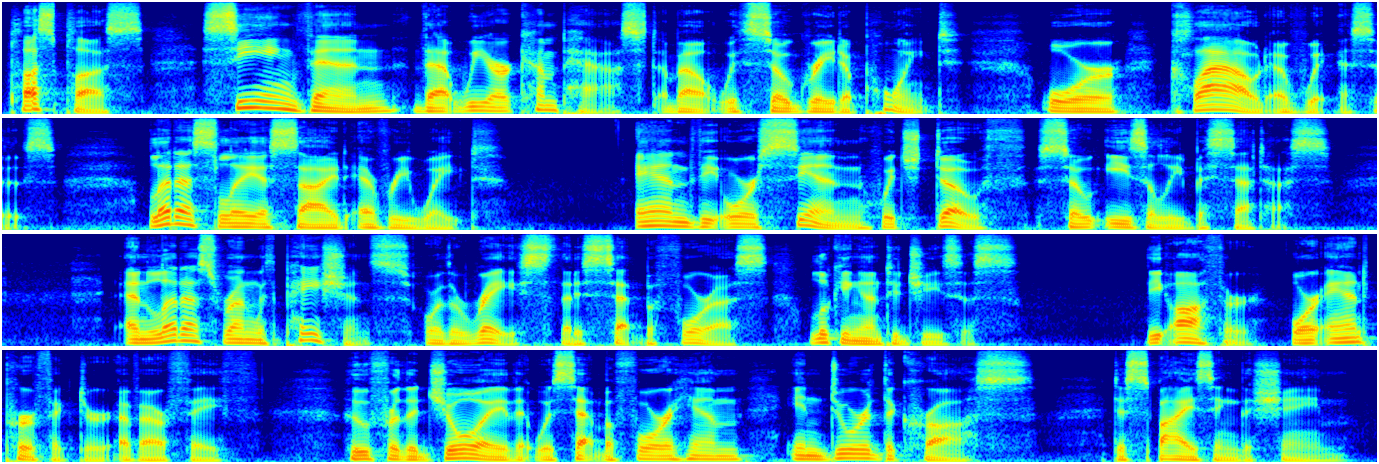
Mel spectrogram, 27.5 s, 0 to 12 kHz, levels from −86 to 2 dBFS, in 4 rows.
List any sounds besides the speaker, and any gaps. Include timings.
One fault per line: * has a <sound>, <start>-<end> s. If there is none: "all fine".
all fine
